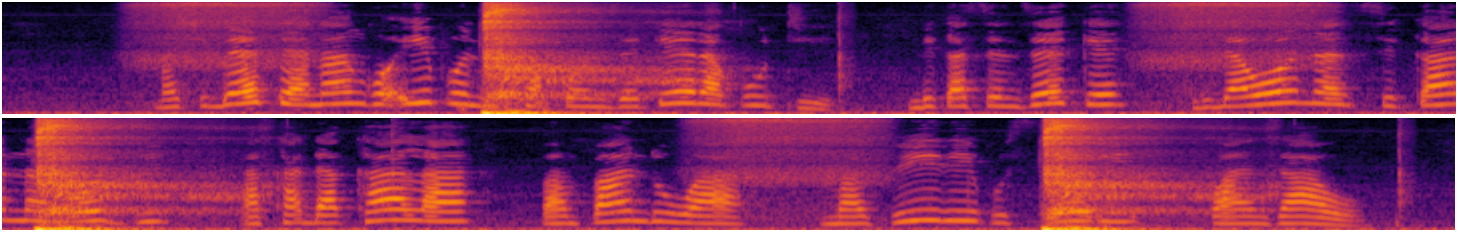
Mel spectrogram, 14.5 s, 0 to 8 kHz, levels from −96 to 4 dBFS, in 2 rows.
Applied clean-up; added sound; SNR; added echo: none; Breathing; -4 dB; none.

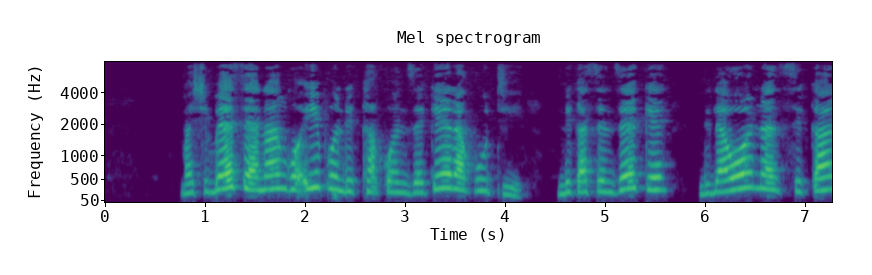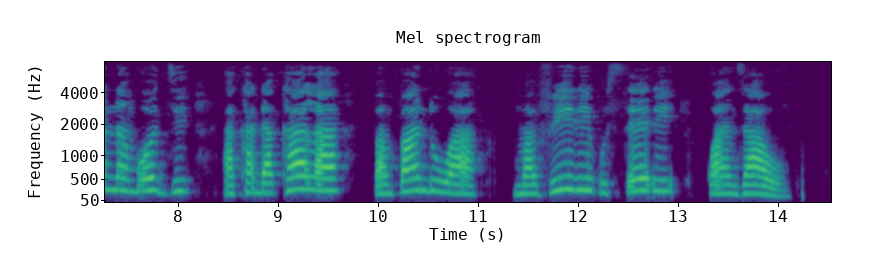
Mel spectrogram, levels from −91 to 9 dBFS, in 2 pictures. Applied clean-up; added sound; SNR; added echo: none; none; none; none.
